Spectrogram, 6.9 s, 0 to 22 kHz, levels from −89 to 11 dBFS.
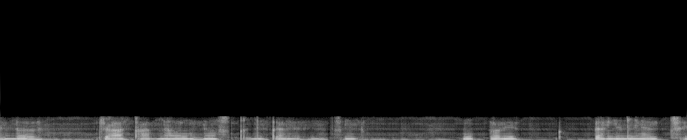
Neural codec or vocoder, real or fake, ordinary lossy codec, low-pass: autoencoder, 44.1 kHz, a latent of 192 numbers a frame, MeloTTS; fake; none; 3.6 kHz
